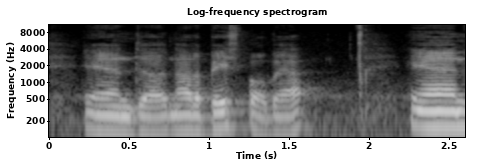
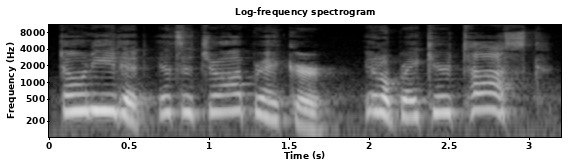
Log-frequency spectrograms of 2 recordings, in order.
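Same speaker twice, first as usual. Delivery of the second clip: very high, louder urgent mouse warning; a tiny mouse begging his friend to stop; squeaky mouse voice; 11 semitones higher, 4 dB louder than usual. Acted. Mister Mouse warning Ganesha, high squeaky plea. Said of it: "squeaked Mister Mouse".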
